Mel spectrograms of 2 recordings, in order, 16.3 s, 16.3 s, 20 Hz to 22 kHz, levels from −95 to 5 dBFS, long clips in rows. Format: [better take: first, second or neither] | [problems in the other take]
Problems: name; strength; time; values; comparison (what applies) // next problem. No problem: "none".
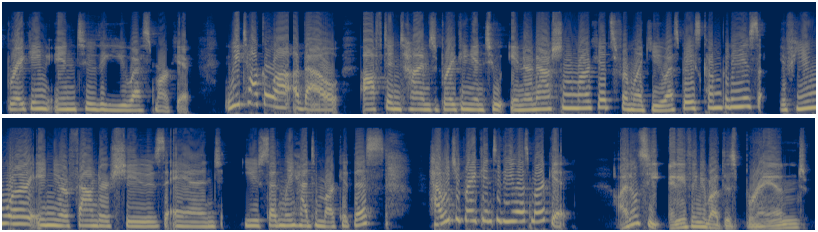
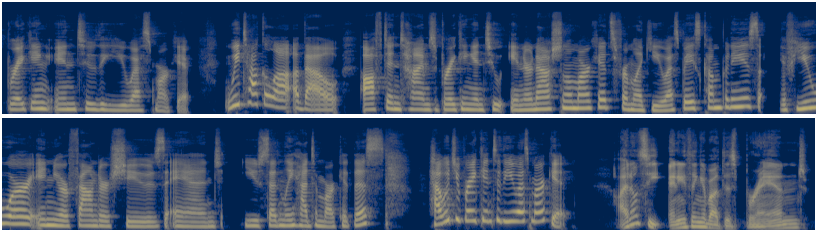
second | distortion; heavy; 19% of the sound clipped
